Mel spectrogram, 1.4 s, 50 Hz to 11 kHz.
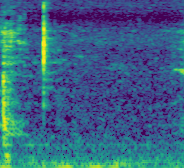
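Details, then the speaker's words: Automotive 5-pin relay bench test: a sharp single click as power is applied, then quiet, then another click when power is removed; the relay switches properly and is working. "ini saat ini dikasih harus seperti ini nah ini ke Hai disini akan terpengaruhi detik akan tertahan terdengar bunyi detik-detik Gimana ada karena Bapak gile mulai aktif nih sini"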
